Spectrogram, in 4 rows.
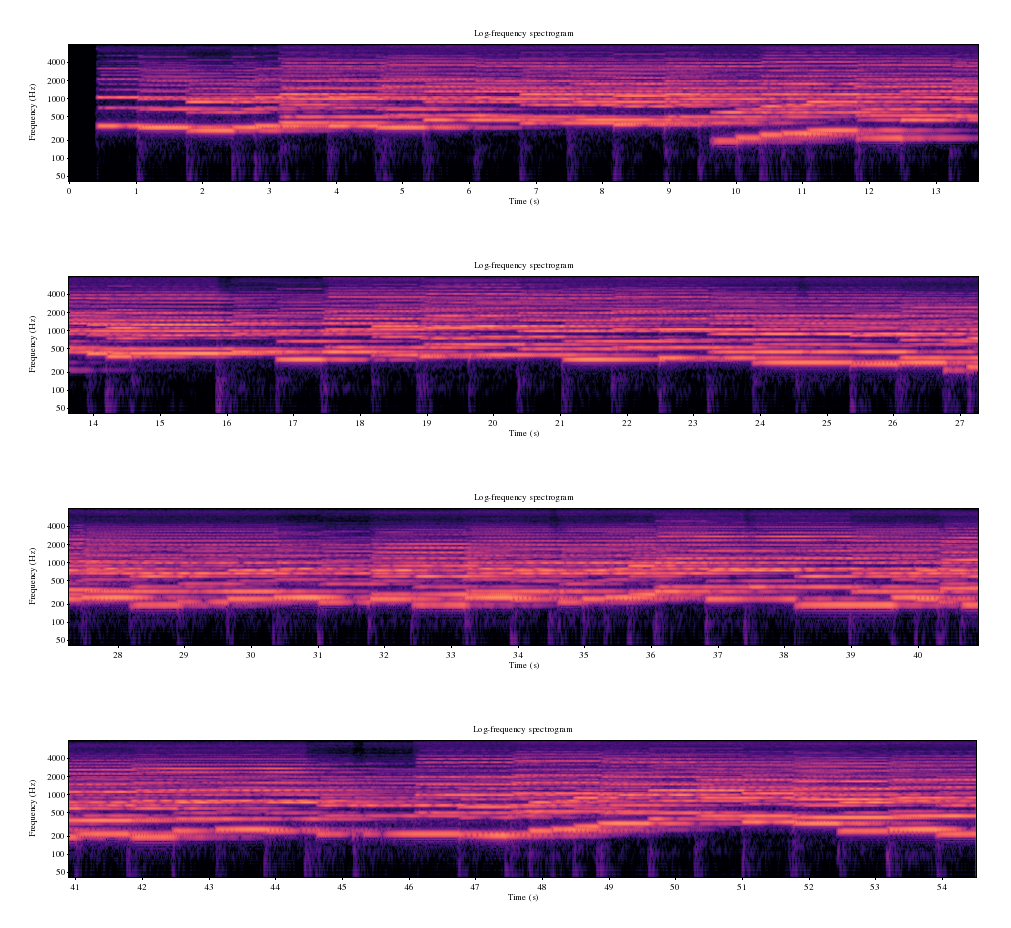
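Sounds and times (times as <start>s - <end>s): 
Organteq organ: 0.4s - 54.4s.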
